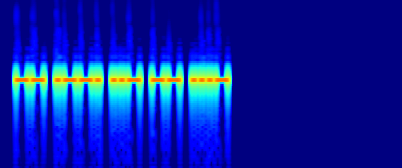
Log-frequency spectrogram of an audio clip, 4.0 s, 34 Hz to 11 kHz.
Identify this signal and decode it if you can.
Morse code, heard as a keyed tone, about 30 wpm, 700 Hz. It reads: MPUMV
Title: Code Groups - 5 Letters - 30wpm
